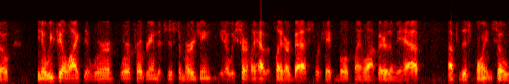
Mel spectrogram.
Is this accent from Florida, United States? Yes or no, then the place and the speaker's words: no; Texas, United States; There's a lot of small towns in Texas, and I grew up out in West Texas.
